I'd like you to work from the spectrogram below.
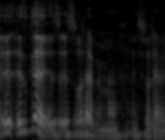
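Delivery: normal talking voice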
